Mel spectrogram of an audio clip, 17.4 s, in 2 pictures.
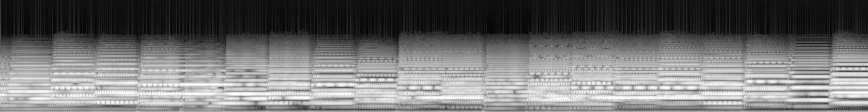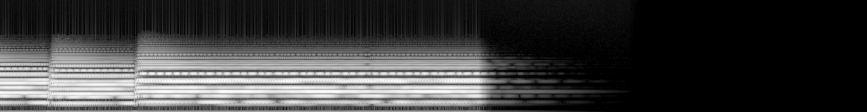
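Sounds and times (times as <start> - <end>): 
trombone duet with accompaniment: 0.0 - 13.6.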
